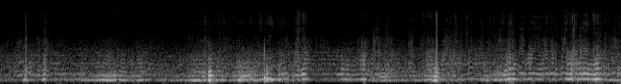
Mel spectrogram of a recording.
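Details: Steady buzzing of honey bees within the hive, a deep humming tone with rich overtones, punctuated by short crackling clicks and fluctuating loudness.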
